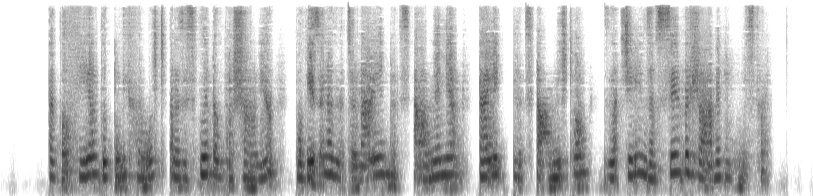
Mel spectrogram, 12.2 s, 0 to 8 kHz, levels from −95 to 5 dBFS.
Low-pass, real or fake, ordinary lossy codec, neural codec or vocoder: 7.2 kHz; fake; AAC, 32 kbps; codec, 44.1 kHz, 0.9 kbps, DAC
